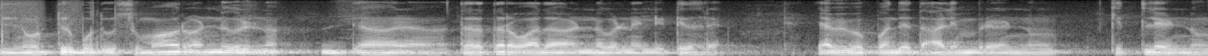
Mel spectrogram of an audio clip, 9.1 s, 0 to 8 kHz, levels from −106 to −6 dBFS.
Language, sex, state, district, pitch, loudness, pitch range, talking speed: Kannada, male, Karnataka, Shimoga, 100 Hz, -17 LUFS, 95-100 Hz, 100 wpm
